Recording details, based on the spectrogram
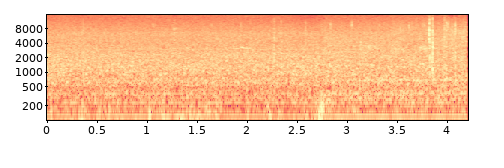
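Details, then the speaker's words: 1980s Mastercraft CTC90 circulator fan, completely seized when acquired and since revived, first start of the season on low: soft, steady rush of air over a faint low hum with no ticking or scraping, working quite well. "thing was completely seized up when i got it and it is still working quite well"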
